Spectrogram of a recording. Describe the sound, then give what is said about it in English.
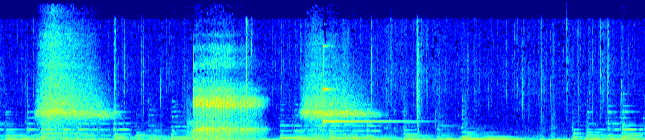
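Slow, rhythmic snoring from a sleeping bear, three rough, breathy snores about a second and a half apart, heard over soft background music with no talking. “But the bear snores on.”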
